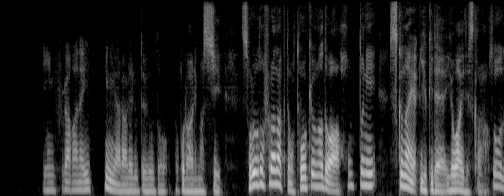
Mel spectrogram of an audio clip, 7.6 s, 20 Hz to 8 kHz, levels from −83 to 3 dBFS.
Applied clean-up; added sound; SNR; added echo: neural mask model DeepFilterNet 3.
